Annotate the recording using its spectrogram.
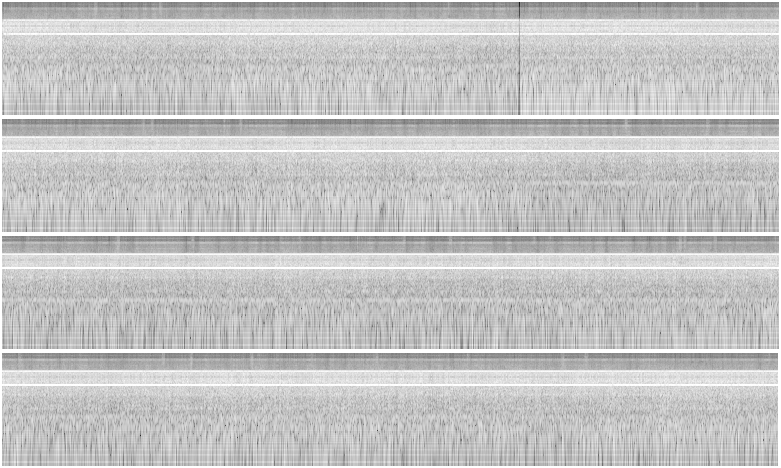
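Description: Heavy machinery on an offshore platform running steadily and very loudly, with a constant high-pitched whine over the noise.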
